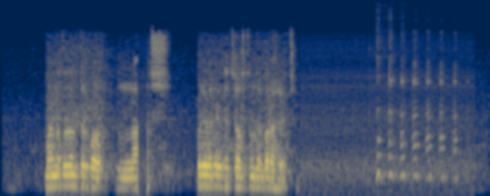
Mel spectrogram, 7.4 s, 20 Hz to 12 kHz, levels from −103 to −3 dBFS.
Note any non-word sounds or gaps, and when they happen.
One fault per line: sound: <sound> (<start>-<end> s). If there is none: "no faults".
sound: dropout (2.1-2.2 s)
sound: laugh (5.5-7.1 s)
